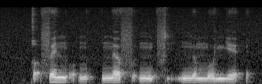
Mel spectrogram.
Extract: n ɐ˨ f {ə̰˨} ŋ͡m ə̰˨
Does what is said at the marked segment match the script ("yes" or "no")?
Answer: yes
